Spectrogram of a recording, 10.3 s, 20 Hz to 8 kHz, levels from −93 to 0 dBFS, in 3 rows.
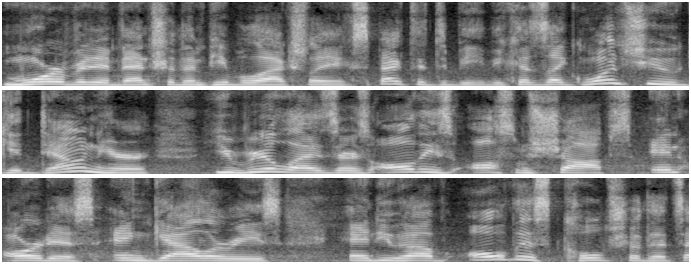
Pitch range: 190-225 Hz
